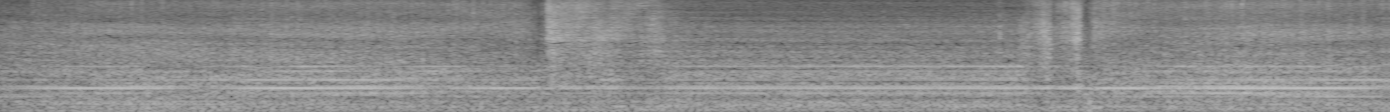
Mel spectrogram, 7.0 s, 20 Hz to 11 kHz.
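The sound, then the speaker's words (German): A carpet dyeing and printing machine runs with a steady, loud mechanical drone and a thin tonal hum, broken twice by short bursts of bright, hissing spray as its spray head moves back and forth over the carpet, spraying dye at 2 bar through 64 nozzles to print a logo. No one speaks. “Die Maschine setzt sich in Gang. Es wird ziemlich laut.”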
